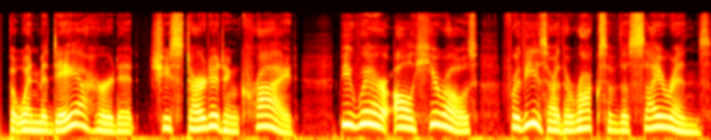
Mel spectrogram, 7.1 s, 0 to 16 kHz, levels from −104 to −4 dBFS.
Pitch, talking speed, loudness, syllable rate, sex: 210 Hz, 170 wpm, -14 LUFS, 4.5 syllables/s, female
